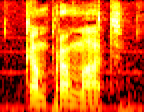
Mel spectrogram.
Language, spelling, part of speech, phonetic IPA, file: Russian, компромат, noun, [kəmprɐˈmat], Ru-компрома́т.ogg
- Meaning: kompromat; information damaging a targeted person's reputation; compromising or discrediting evidence, dirt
